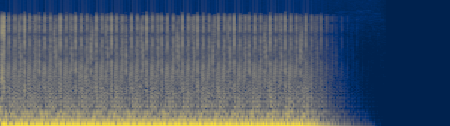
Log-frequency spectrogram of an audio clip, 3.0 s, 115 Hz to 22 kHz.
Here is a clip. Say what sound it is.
fake analog bass 2c
deep electronic bass sound
bass, electronic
